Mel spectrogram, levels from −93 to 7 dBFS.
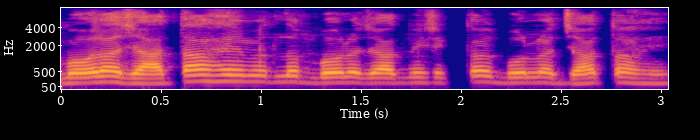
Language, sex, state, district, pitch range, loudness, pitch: Hindi, male, Uttar Pradesh, Jyotiba Phule Nagar, 150-180 Hz, -16 LUFS, 155 Hz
